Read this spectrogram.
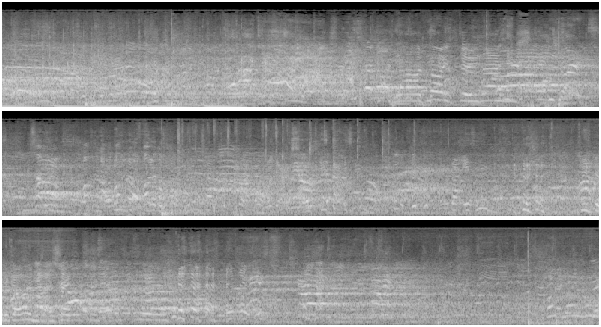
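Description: Young men shout to each other across an open outdoor pitch.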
